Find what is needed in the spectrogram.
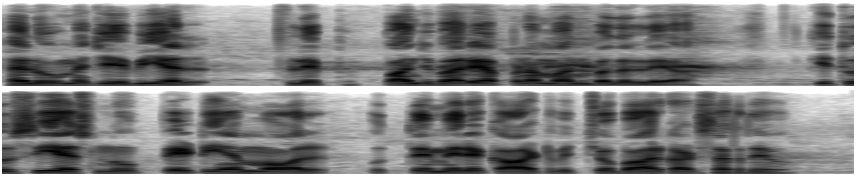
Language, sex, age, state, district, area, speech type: Punjabi, male, 18-30, Punjab, Hoshiarpur, urban, read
